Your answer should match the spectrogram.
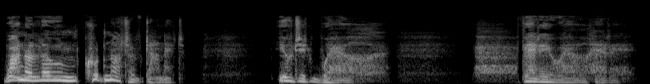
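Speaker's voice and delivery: fading as he speaks; weak old wizard. A narrator's reading. Weakened headmaster praising Harry.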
